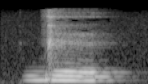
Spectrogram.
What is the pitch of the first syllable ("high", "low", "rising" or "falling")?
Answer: low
